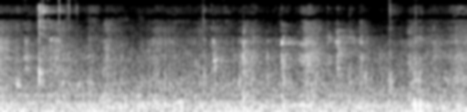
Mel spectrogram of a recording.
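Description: A person quietly chewing a mouthful of pan-fried potato slices, with scattered small mouth clicks.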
